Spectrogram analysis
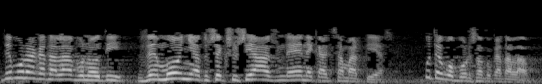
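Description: A man preaching a sermon to his congregation, rising to loud exclamations and dropping to quiet asides. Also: high voice, animated. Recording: dull, echoey hall with faint noise.

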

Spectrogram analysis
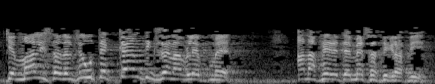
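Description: A man's voice: very high-pitched, lively intonation. A man preaching a sermon emphatically, again and again calling out to the brothers. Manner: emphatic, constantly addresses the brothers. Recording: dull echoey hall recording.

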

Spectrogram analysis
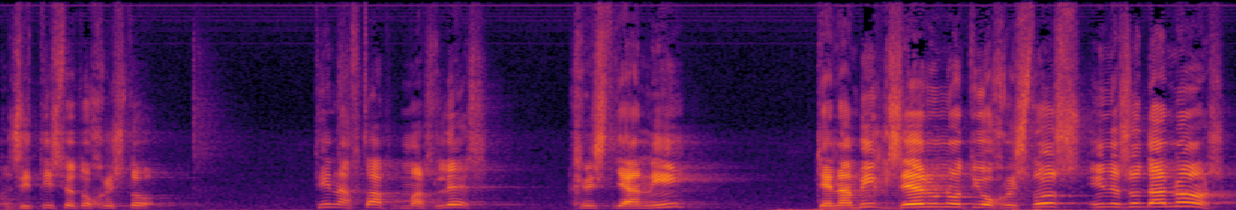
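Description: Middle-aged guy preaching his testimony, fervent and getting loud, slightly high voice, big echoey hall. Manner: fervent, rising to loud preaching, addresses listeners as brothers and sisters. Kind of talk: evangelical testimony sermon. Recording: long hall reverb.

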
